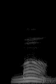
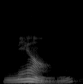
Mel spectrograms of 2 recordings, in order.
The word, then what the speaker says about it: Myung: And Barbara Jordan, she pronounced my name like Mung, not Myung.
